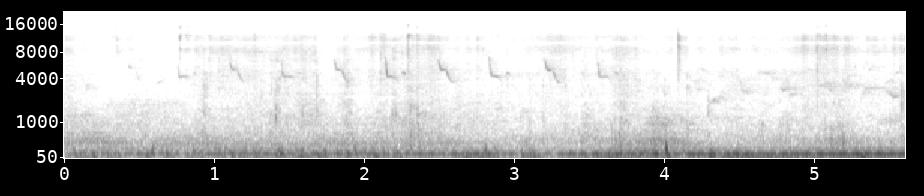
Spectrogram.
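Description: Two dogs growl and snarl playfully as they wrestle.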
